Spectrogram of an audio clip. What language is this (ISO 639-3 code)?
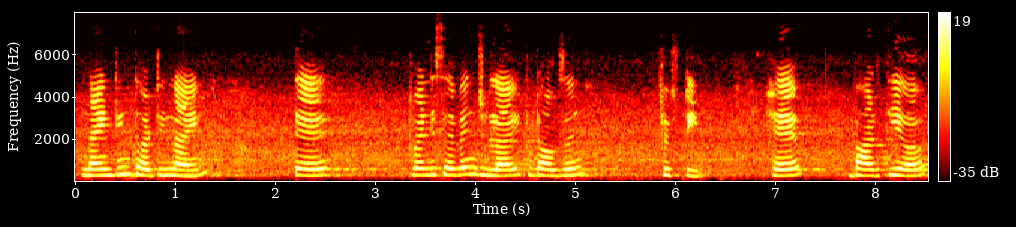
kok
